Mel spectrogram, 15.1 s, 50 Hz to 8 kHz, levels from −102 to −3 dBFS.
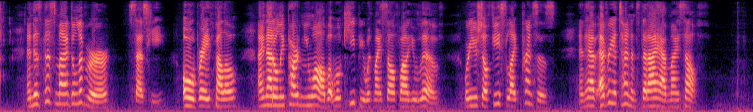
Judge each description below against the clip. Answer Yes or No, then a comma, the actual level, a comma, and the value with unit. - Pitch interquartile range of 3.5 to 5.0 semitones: Yes, average, 4.7 semitones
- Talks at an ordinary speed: Yes, average, 155 wpm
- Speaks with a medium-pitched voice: No, high, 210 Hz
